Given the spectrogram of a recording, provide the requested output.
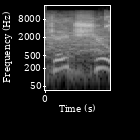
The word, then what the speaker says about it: Jade Shu: We confirm the pronunciation of his name. It's Jade Shu, number one in pink.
